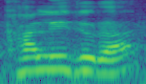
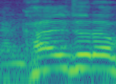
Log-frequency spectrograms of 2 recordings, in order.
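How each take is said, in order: First: The first word ends in a full final vowel. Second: The first word has its vowel shifted inward. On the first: This is the standard form of the name. "শুদ্ধ বানানো হলো এটা খালি জোড়া" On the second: This is how most local people say it. "আমরা বেশিরভাগ মানুষ এই ... খাইল জোড়া বলে সম্বোধন করি"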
